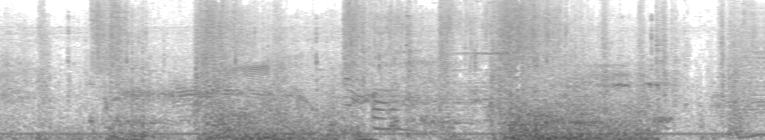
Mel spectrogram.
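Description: Swords clash and strike bodies in a fight.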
